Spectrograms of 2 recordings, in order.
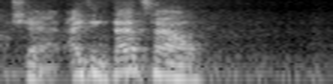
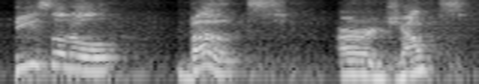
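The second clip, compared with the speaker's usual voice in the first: usual speaking voice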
